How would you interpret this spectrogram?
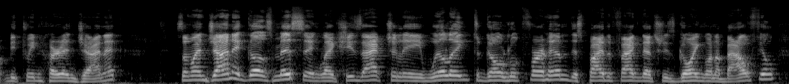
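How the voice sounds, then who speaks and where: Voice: mid-range voice, bright, forceful tone. A streamer in their thirties from Romania, rambling to chat in a profane, stop-start way. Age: 30s. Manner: rambling, profane, full of restarts. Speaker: livestreamer. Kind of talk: casual livestream commentary.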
